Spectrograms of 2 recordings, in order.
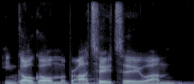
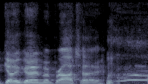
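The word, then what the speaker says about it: Golgol Mebrahtu: have huge faith in Golgol Mabratu to be the answer to the Roar's goal-scoring problems. So what did you say his name was? Because I'm pretty sure Bozza called him Go-Go Mabrato.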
